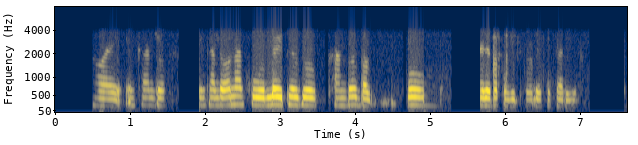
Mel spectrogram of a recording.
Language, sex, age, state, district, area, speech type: Santali, female, 30-45, Jharkhand, East Singhbhum, rural, conversation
